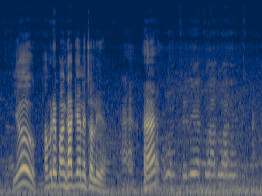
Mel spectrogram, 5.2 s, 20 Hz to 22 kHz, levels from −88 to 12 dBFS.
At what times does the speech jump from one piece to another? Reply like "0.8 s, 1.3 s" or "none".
none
